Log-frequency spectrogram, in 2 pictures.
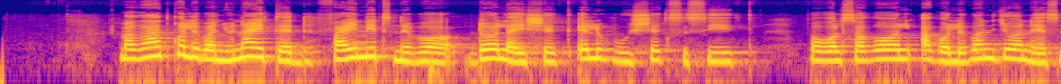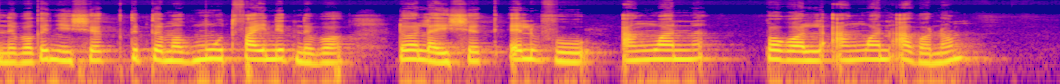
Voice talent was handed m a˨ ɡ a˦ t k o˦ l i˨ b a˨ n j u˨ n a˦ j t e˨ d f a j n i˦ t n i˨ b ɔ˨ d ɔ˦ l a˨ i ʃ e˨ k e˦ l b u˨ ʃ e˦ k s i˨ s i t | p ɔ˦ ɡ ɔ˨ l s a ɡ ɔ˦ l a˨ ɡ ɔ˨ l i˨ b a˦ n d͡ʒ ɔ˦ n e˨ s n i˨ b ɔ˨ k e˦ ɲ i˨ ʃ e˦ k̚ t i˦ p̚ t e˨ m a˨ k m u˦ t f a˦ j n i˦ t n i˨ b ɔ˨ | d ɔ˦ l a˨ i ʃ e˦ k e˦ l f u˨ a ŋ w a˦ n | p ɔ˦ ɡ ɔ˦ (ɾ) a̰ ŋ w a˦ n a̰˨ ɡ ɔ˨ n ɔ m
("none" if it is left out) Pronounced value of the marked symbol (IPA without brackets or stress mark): l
